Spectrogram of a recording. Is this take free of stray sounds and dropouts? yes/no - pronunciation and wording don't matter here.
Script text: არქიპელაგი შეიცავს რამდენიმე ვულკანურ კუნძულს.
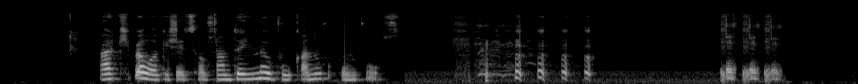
no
